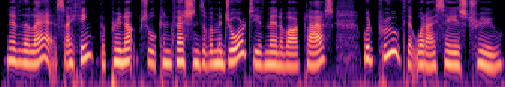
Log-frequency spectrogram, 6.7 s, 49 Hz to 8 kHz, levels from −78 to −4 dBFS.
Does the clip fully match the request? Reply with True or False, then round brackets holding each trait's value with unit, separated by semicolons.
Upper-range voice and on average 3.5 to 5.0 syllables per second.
False (215 Hz; 5.3 syllables/s)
